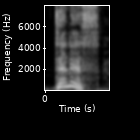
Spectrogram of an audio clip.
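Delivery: very high, loud cry; frantic high-pitched call; mother's shout. A narrator's reading. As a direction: shout for your son. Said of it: "his mother shouted".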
